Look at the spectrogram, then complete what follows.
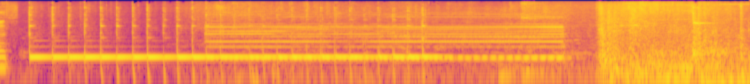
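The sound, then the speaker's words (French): A balafon imitates a metro door-closing chime, rapid repeated strikes rolling into a sustained, bright ringing note that holds for several seconds before a burst of broad noise takes over. “Et je me demandais, est-ce que vous pouvez me faire, avec un de ces balafons, juste la note, vous savez, des portes du métro qui se ferment?”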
